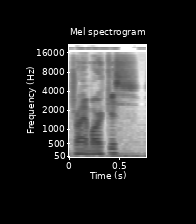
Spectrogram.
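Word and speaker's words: Tremarcus: So is it Trimarcus? C-U-S, Trimarcus? – Yes.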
